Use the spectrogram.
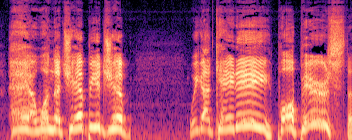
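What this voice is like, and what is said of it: Poor Doc Rivers impression. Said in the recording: “That's the worst Doc impersonation of all time.”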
